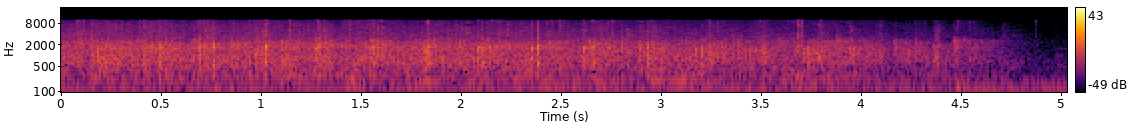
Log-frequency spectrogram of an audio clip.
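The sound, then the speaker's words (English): An audience applauds steadily as two guests are welcomed to the stage, a dense wash of clapping that holds level and then fades away at the end. “So would you guys give me a hand and welcome Steve and Danielle to the stage.”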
